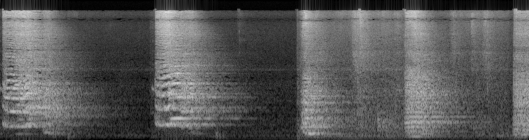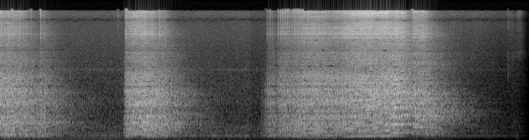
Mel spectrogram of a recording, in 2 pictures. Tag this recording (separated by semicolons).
creak; door; open; creaking; squeak; hinge; creaky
